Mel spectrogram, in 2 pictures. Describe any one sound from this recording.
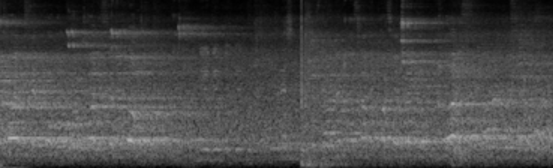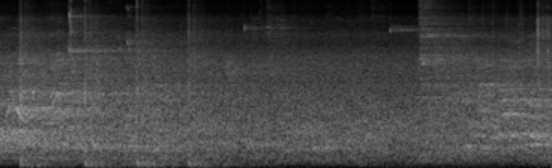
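Young players and spectators call out and chatter in an echoing hall.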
